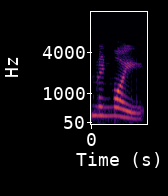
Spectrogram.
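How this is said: Said with 'Mrin' and ending in 'moy'. "So in Bengali, it becomes Mrinmoy"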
